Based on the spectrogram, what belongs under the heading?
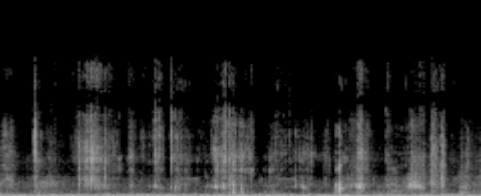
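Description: Close-up crunching and chewing of crispy fried chicken wings, a run of short crackly bites over a steady low hum.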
